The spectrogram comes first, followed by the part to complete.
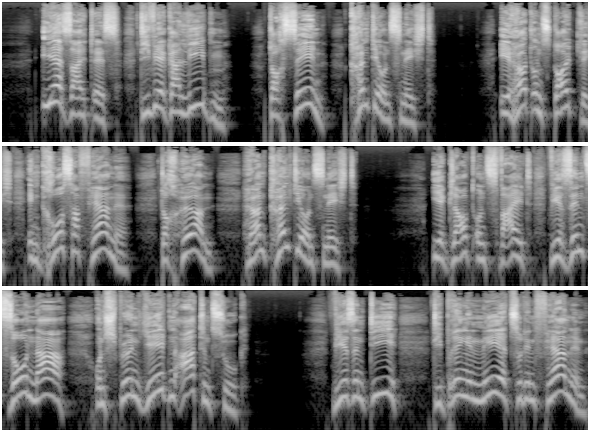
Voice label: Aggressiv, Jungen

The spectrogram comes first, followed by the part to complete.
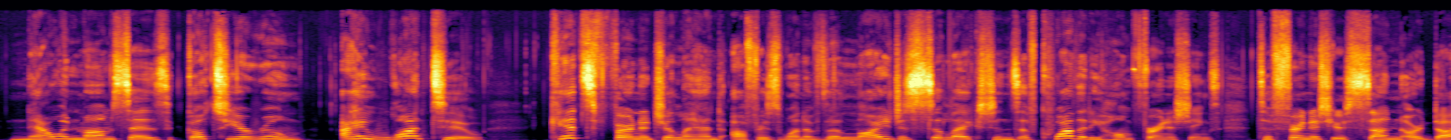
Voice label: maedchen; Furnitureland Kids

